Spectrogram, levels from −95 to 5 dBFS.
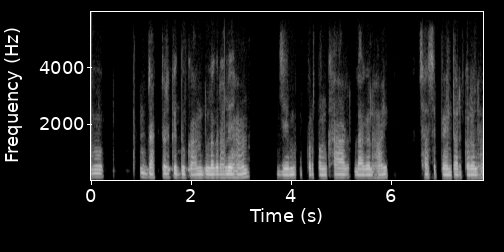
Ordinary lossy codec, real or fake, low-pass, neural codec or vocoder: Opus, 32 kbps; real; 5.4 kHz; none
